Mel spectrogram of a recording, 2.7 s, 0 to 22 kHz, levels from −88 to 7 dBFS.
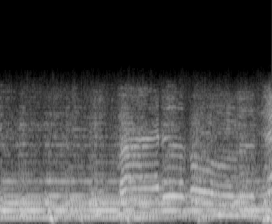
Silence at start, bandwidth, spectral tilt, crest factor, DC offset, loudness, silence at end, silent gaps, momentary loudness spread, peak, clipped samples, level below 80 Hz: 0 s; 5 kHz; -11 dB/octave; 12 dB; under 0.1%; -16 LUFS; 0 s; none; 2 LU; -2 dBFS; under 0.1%; -44 dBFS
